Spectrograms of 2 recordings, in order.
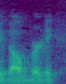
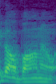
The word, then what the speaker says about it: Valvano: Jimmy bell Jimmy valve I'm gonna make sure I'm pronounced all bono I always want to say Valverde Jimmy Valvano actually won a national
